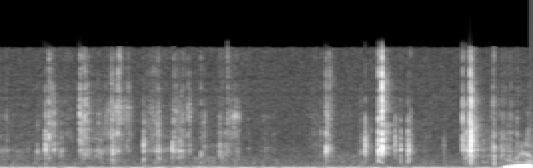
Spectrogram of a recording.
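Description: Small cardboard box and clear plastic blister tray being handled and opened by hand: irregular crinkling and clicking of paper and plastic, with two sharper clicks about three seconds in and again half a second later.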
